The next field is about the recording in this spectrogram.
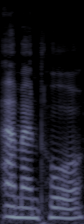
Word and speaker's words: Amanpour: She's, I think she gets presented with her award by Christine, how do you say her surname? – Anna Amanpour. – Anna Amanpour, thank you.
